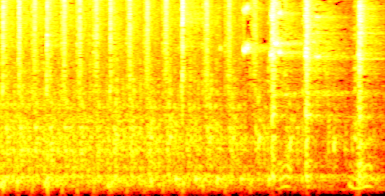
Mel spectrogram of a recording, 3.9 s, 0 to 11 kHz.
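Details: Tecumseh-powered Craftsman 4-in-1 yard vac (model 247.770100), sat about two years, refueled, at low idle: quick even popping beat, no misses or rattles; running fine.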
